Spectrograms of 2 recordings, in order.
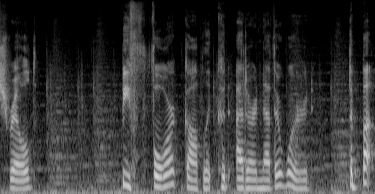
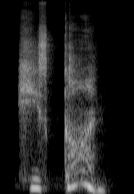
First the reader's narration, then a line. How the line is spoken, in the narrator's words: whispered Pimperel to Miss Beams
